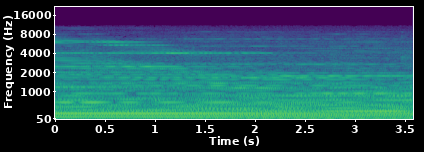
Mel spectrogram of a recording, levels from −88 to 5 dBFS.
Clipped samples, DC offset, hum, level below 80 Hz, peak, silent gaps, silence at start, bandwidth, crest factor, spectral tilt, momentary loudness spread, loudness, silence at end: under 0.1%; under 0.1%; none; -30 dBFS; -6 dBFS; none; 0 s; 10.5 kHz; 12 dB; -5.5 dB/octave; 2 LU; -18 LUFS; 0 s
